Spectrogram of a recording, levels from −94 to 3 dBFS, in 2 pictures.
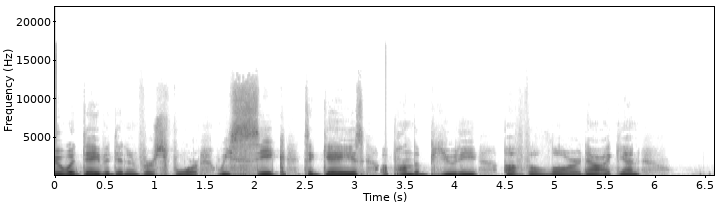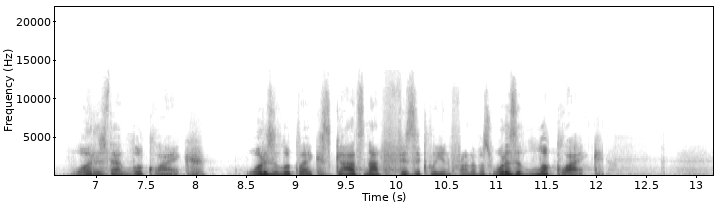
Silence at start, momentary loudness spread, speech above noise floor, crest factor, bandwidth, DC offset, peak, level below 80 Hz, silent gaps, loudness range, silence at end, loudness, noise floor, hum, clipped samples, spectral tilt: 0 s; 14 LU; 41 dB; 20 dB; 11.5 kHz; under 0.1%; -12 dBFS; -80 dBFS; none; 6 LU; 1.15 s; -32 LUFS; -72 dBFS; none; under 0.1%; -7.5 dB/octave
